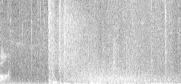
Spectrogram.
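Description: An explosion booms loudly, followed by a rushing roar.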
